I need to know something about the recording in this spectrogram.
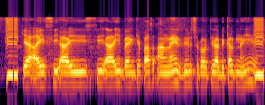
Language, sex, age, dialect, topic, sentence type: Hindi, male, 18-24, Awadhi Bundeli, banking, question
